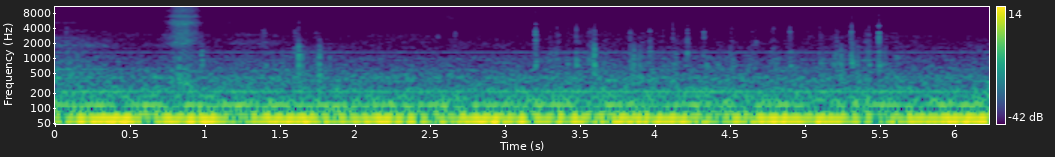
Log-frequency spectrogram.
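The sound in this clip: Quick, irregular clicks of typing on a computer keyboard during a software demo, faint, over a steady low hum, with no one speaking.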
